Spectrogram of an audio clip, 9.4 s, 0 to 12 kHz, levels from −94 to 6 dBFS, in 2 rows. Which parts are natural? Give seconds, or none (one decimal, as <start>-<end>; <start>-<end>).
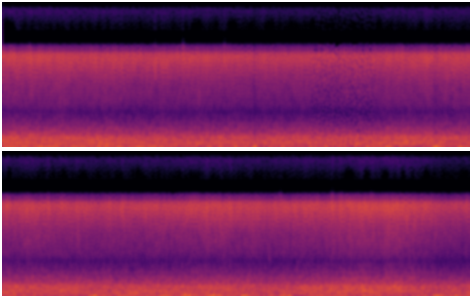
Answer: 3.1-3.7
